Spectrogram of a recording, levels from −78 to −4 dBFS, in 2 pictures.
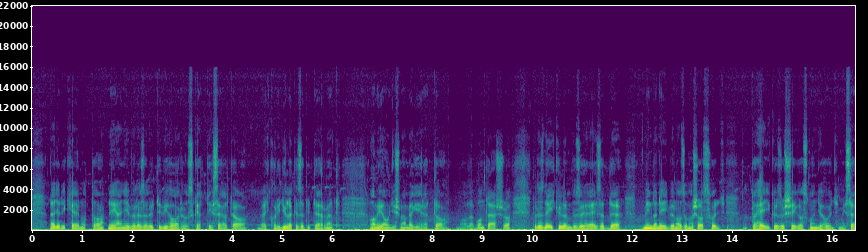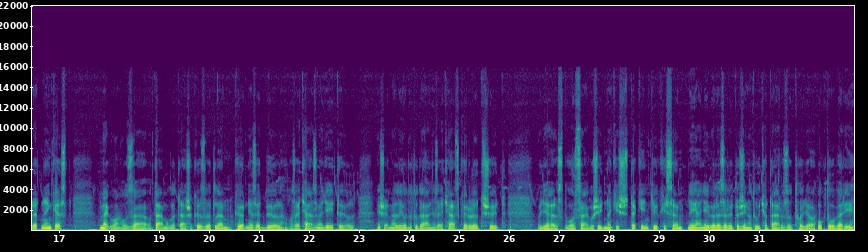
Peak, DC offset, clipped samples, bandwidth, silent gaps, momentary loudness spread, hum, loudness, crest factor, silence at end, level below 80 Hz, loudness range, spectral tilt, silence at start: -2 dBFS; under 0.1%; under 0.1%; 10.5 kHz; none; 10 LU; none; -17 LUFS; 12 dB; 0 s; -24 dBFS; 3 LU; -6.5 dB/octave; 0 s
